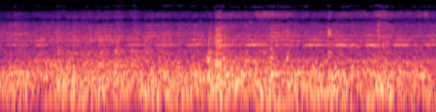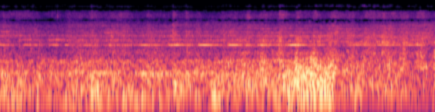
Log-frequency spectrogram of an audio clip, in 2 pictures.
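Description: Freight cars of a passing Canadian National freight train rolling by: a steady rumble with clickety-clack of wheels over the rails. A faint steady high tone sits above the rumble, which swells briefly a little before the end.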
